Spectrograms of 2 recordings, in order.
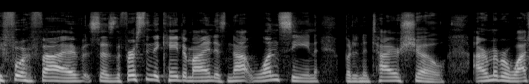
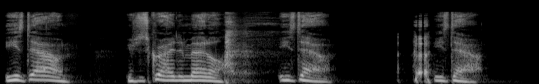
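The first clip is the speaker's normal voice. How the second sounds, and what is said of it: Imitates a film character's voice. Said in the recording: “My Hicks impression. ... That's really good. It's a good Hicks impression.”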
